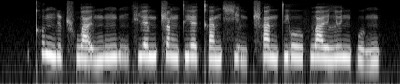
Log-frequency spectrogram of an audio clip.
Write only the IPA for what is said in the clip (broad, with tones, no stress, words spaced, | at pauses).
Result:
kʰɤ˥˩ŋi˧˥ʈ͡ʂʰwa̰˨˩ɪ̯mʊ˧˥ŋ ʊ̰˨˩ŋ t͡ɕɥɛ˥nʈ͡ʂɑ˥˧ŋt̪jɛ˥˩kʰa˧˥n ɕḭ˨˩nʈ͡ʂʰa˥˧nt̪jo˥˧ʊ̯ fwa˥˧ɪ̯ly˥˩n pʊ̰˨˩˦ŋ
